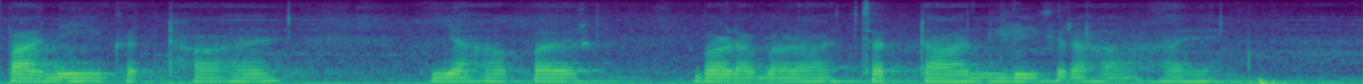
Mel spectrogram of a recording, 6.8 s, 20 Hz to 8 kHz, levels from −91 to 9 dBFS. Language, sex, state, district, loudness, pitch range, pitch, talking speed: Hindi, male, Chhattisgarh, Raipur, -20 LUFS, 125-130 Hz, 125 Hz, 95 wpm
